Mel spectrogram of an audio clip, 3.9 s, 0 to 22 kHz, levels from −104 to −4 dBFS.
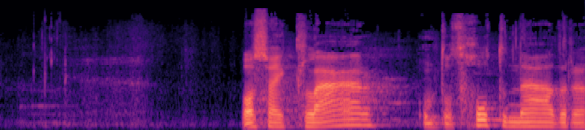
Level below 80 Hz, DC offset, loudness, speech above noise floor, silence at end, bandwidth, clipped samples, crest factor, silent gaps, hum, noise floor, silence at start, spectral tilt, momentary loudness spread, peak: -76 dBFS; under 0.1%; -31 LUFS; 43 dB; 0 s; 14.5 kHz; under 0.1%; 20 dB; none; none; -73 dBFS; 1.6 s; -4.5 dB/octave; 12 LU; -14 dBFS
